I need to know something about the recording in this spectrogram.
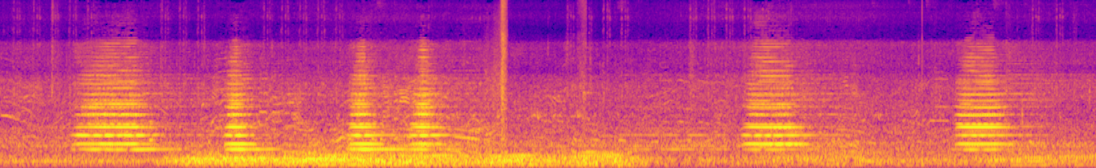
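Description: A train horn blares in loud repeated blasts.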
